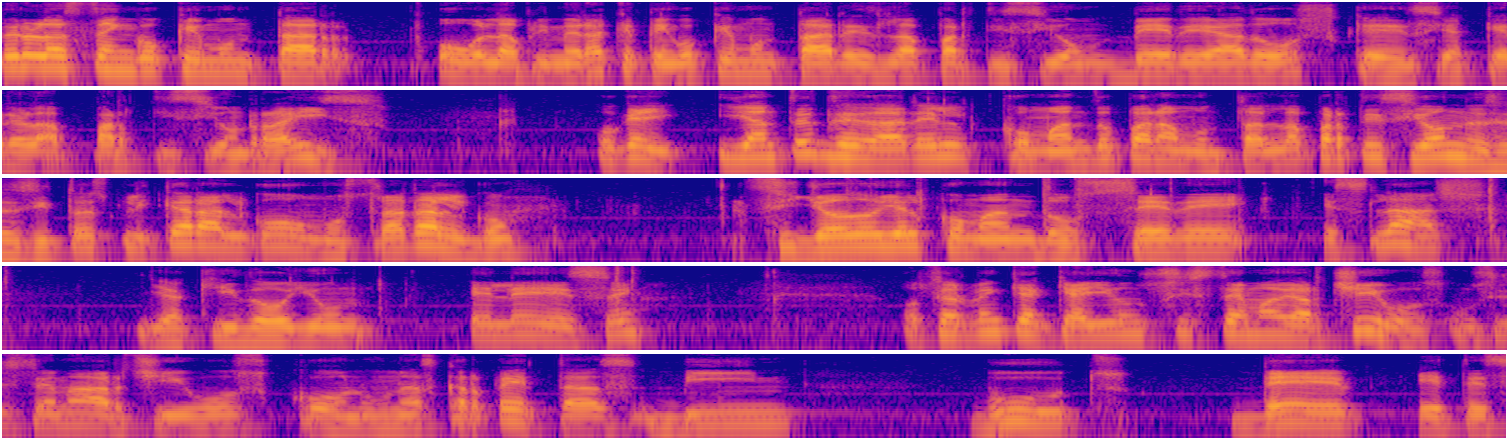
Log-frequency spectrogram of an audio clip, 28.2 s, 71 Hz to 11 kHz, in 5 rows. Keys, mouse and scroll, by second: 14.4-15.9 typing, 16.9 Return, 17.9-19.2 typing.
